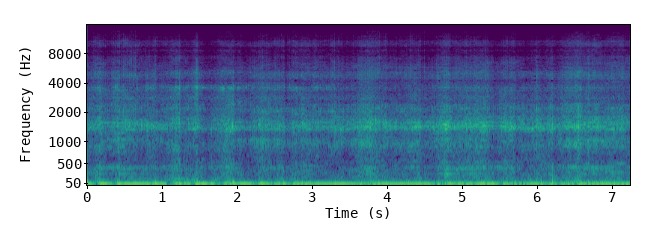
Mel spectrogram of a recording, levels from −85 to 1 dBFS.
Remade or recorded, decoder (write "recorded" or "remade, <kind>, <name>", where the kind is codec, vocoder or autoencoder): remade, codec, SNAC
